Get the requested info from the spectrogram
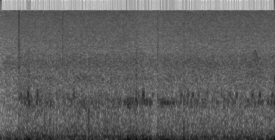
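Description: Wind rumbling and buffeting against the microphone, an uneven low rumble.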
